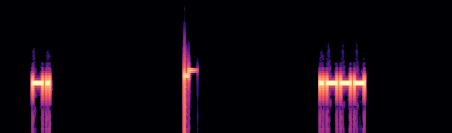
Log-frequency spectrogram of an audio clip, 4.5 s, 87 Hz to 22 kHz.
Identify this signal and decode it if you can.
Morse code, heard as a keyed tone, about 34 wpm, 700 Hz. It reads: N J
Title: Single Letters - Phonetic Pronunciation 35wpm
